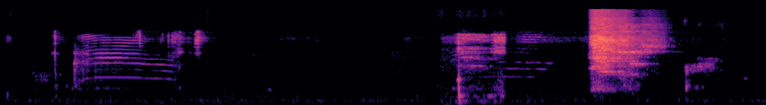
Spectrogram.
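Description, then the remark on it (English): A pet cat meows, a drawn-out harmonic cry followed a couple of seconds later by a shorter, rougher meow and a breathy hiss-like burst, with quiet pauses between. “I had to reach over and pet my cat.”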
